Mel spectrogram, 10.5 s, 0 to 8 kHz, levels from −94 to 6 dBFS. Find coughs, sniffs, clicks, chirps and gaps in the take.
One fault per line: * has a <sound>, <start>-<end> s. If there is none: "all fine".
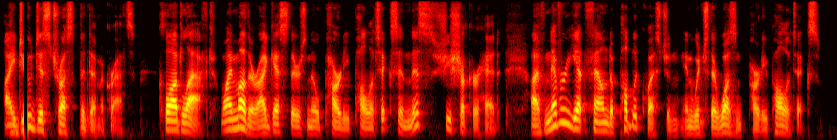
* has a dropout, 0.3-0.3 s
